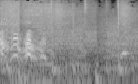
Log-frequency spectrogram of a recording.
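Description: An Alabay dog gives a couple of deep barks, fairly close, with a few rougher yelps trailing after amid some background sound.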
